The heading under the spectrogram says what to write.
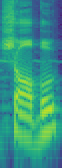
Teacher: accent on the first syllable, it's a Chinese compound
